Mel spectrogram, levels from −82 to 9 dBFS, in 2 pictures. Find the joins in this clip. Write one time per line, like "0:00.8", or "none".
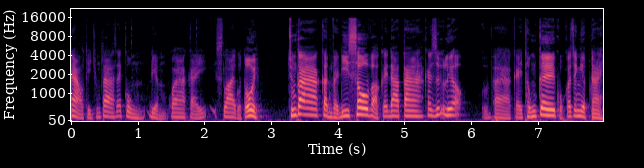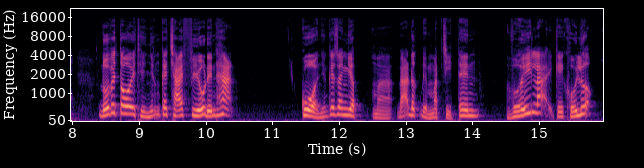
0:03.2
0:08.2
